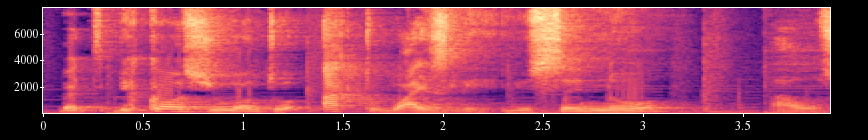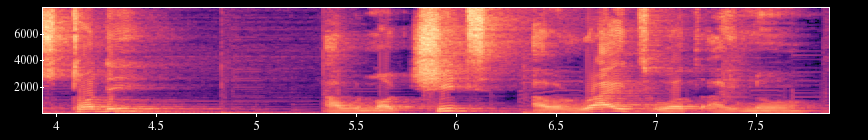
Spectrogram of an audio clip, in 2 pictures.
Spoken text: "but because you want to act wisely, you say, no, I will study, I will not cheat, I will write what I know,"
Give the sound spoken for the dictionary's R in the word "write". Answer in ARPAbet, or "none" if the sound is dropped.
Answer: R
